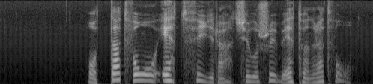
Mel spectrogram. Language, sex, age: Swedish, female, 64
